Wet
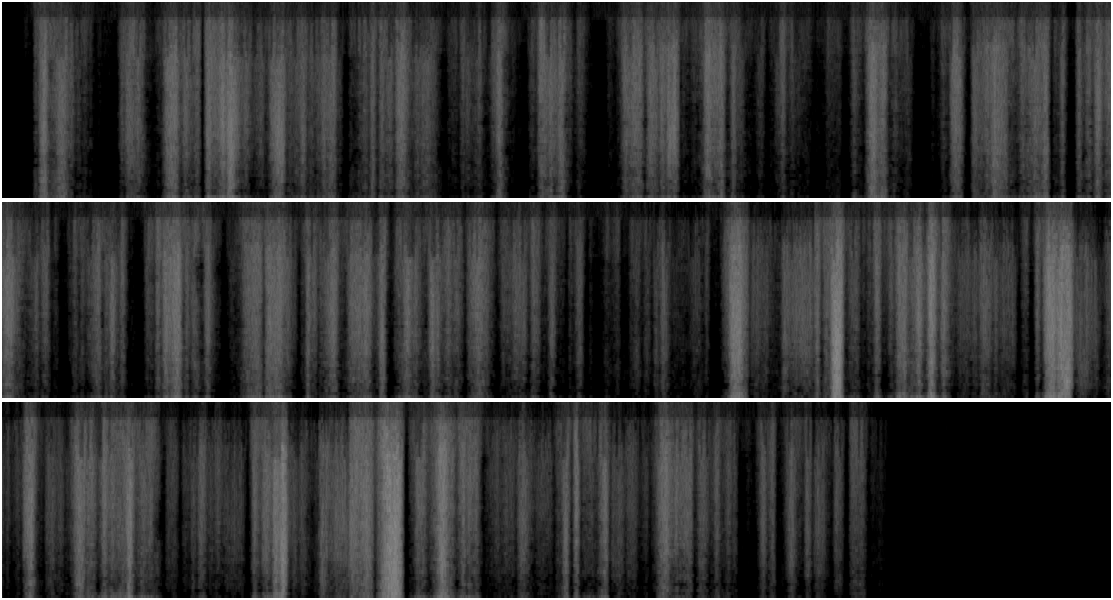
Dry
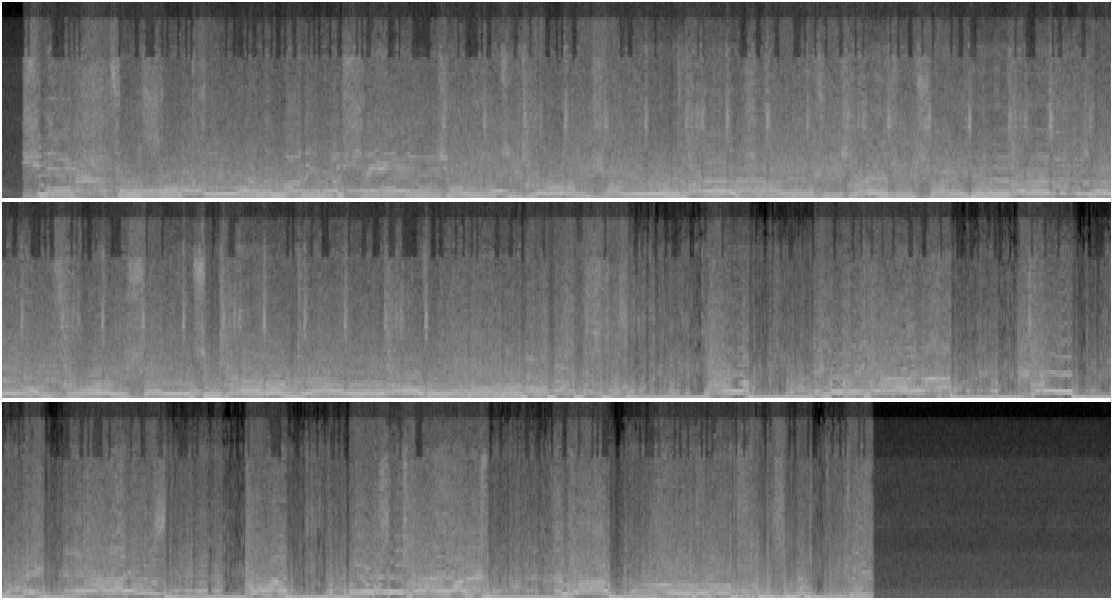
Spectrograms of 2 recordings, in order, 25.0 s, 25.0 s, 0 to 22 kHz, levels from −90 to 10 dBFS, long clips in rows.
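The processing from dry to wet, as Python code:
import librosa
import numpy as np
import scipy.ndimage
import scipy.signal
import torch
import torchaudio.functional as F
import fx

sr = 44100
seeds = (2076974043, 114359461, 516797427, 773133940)

y = fx.low_shelf(x, sr, hz=390.0, db=-10.5)
y = fx.echo_multitap(y, sr, ms=(144, 634), db=(-8.0, -19.0))
y = fx.spec_gate(y, sr, threshold_db=-30, keep='weak')
y = fx.quant_companded(y, sr, bits=6)
y = fx.upward_expand(y, sr, threshold_db=-51.0, expansion=2.5)
y = y * librosa.db_to_amplitude(5.5)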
